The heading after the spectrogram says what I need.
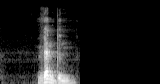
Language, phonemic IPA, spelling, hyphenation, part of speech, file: Dutch, /ˈʋɛndə(n)/, wenden, wen‧den, verb, Nl-wenden.ogg
- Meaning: 1. to direct oneself, turn 2. to come about 3. inflection of wennen: plural past indicative 4. inflection of wennen: plural past subjunctive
